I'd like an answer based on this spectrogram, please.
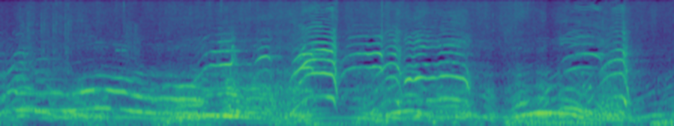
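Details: Spotted hyenas of a clan in Kruger National Park, South Africa, contesting a buffalo carcass with lions: loud overlapping squealing and whooping calls that arch up and down, several animals at once, over rough low growls.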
